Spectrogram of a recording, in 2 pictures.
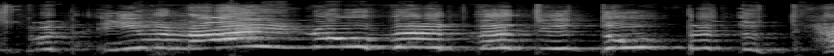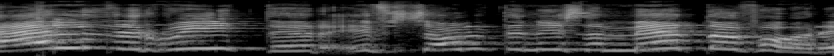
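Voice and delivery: high, loud rant at the author; exasperated yelling. Real, not acted. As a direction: yell it in outraged disbelief. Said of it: "when I yell".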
